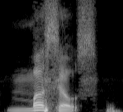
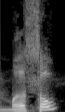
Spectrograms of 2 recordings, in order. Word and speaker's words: mussels: Mussels, repetindo, mussels, mexilhões, tá? Essa pronúncia é importante, porque se você por um acaso falar muscle, aí alguém está te entendendo falar músculo, tá?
